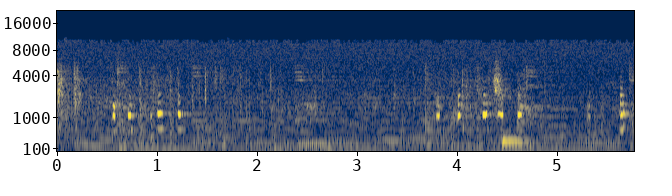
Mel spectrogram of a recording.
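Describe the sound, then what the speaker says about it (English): A chicken clucks in a living room, its short clucks scattered through a busy soap-opera scene with music and a voice speaking briefly. "why is there a chicken in your living room?"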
